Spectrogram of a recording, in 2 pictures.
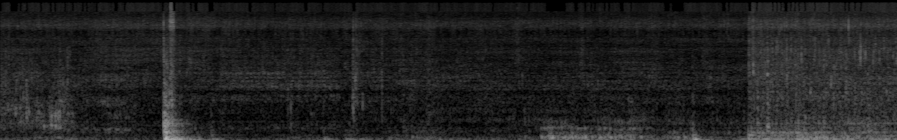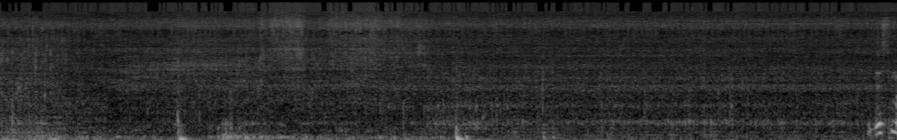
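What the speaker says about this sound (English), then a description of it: "this is the hottest water that comes from the sink" Hot water runs from a sink tap in a steady broadband wash that thickens partway through, with occasional clunks and splashes of handling on top.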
